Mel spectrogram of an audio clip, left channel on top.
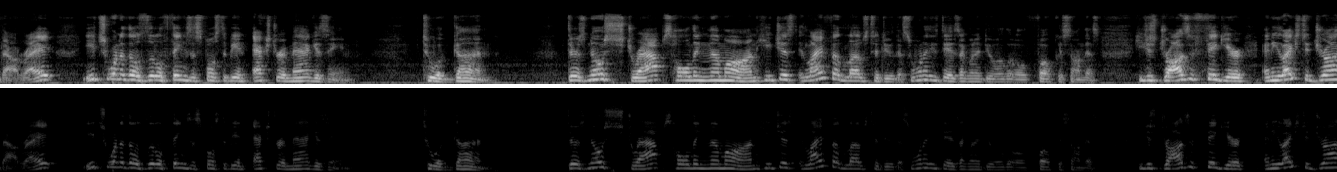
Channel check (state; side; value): quieter; right; 29.0 dB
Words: right? Each one of those little things is supposed to be an extra magazine to a gun. There's no straps holding them on. Liefeld loves to do this. One of these days I'm going to do a little focus on this. He just draws a figure, and he likes to draw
